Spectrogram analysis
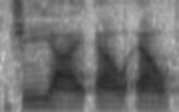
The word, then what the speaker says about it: Gillett: And I want everybody to try to go to the website for Keira Gillett, and it's Keira, and it's Gillette.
